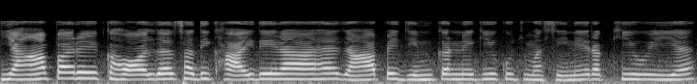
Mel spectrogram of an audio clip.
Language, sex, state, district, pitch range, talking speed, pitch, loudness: Hindi, female, Bihar, Madhepura, 225-250 Hz, 165 wpm, 235 Hz, -11 LUFS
